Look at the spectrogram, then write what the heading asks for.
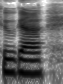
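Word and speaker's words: hygge: spelled the way it sounds but it is pronounced Huga spelled like like Hai which is sort of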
